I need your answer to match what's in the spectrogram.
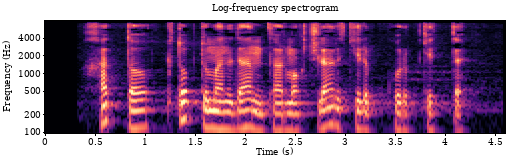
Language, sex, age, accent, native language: Uzbek, male, 18-24, Jizzax, Uzbek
